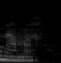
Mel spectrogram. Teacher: Yang keempat adalah bunyi apiko-alveolar, yaitu bunyi yang dihasilkan dari keterlibatan ujung lidah, apex, dan juga gusi atau alveolum. Nah, ujung lidah sebagai artikulator yang menyentuh gusi, inti dari artikulasi.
